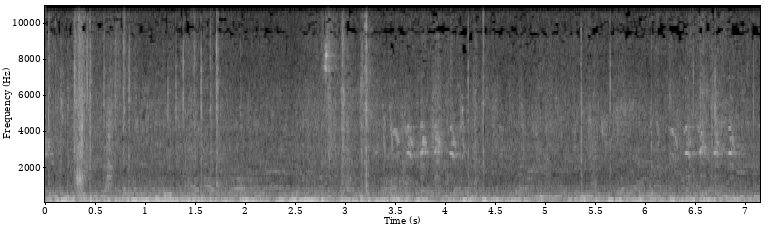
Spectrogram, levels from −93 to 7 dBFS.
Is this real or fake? real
